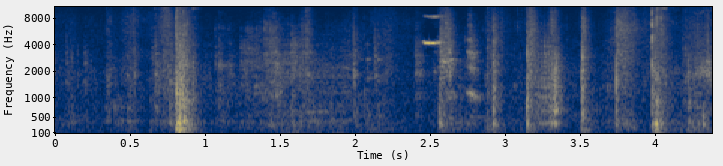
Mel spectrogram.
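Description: A soft case full of banknotes being handled and shut: a single knock about a second in, then a run of quick knocks and rustles, with a brief high squeak, as the lid is closed.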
